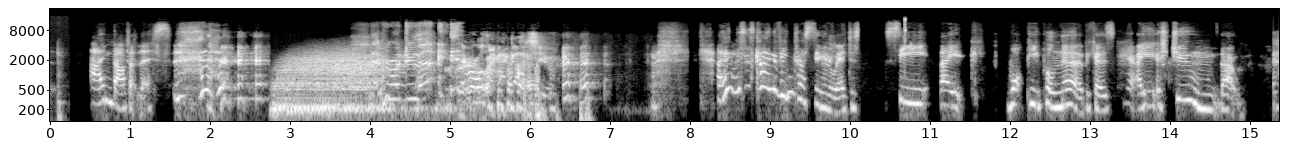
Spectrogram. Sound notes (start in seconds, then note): 2.2 laughs; 2.8 cymbal crashing; 5.5 laughing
